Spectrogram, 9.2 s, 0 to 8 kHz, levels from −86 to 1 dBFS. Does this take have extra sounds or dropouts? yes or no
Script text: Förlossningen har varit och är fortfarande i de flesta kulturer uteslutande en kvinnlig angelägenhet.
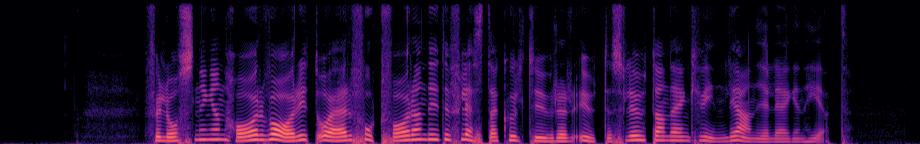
no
